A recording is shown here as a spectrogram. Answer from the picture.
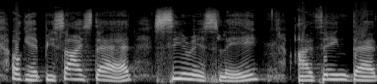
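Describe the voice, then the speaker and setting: Over noticeable background noise, a woman with a Chinese accent speaks with ordinary pitch variation. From Hong Kong. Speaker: housing advocate. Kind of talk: panel discussion. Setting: conference stage with audience.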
